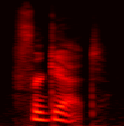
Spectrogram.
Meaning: 1. To lose remembrance of 2. To unintentionally not do, neglect 3. To unintentionally leave something behind 4. To cease remembering
- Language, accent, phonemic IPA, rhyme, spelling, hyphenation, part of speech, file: English, General American, /fɚˈɡɛt/, -ɛt, forget, for‧get, verb, En-us-forget.ogg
